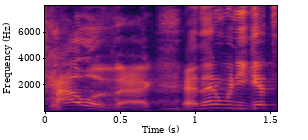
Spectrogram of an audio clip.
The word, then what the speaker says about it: Hlavac: nothing about this stuff Adam can't even pronounce his last name properly it's Halla vac and then when you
